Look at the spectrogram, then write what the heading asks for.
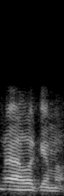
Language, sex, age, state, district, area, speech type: Tamil, male, 45-60, Tamil Nadu, Viluppuram, rural, conversation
